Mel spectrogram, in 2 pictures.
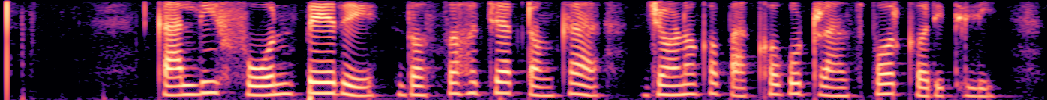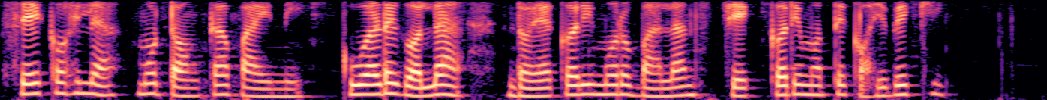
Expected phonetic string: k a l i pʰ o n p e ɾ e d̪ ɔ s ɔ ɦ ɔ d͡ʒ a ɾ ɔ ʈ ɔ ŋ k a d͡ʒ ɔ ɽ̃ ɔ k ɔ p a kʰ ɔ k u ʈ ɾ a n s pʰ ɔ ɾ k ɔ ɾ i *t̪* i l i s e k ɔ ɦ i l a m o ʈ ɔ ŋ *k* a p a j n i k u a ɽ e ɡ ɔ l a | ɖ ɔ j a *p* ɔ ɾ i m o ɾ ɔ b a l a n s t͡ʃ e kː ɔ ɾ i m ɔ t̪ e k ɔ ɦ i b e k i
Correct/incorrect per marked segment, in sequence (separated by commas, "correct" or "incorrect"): incorrect, correct, incorrect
